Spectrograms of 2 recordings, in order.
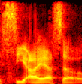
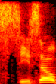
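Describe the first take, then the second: First: Each letter is said separately. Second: It is said as a single word. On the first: "they just will spell it out" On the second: "The predominant North American way"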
